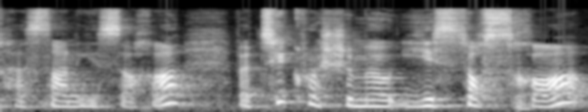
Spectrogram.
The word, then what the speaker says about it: Issachar: although we call him Issachar it's got two shins and one is silent because this it's a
